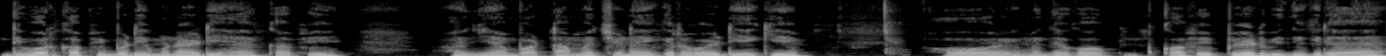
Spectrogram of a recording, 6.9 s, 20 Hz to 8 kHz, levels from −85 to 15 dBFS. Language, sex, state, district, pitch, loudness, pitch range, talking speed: Marwari, male, Rajasthan, Nagaur, 105 Hz, -19 LUFS, 100-110 Hz, 200 wpm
